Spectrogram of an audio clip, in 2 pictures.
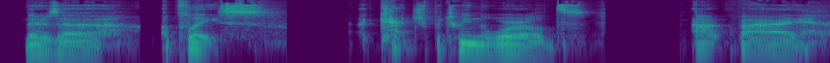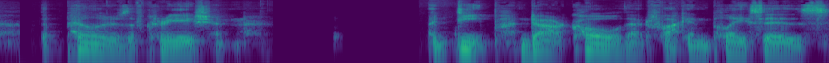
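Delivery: hushed voice, just audible. A character looks at the group and tells them of a place, hushed voice. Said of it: "in a loud enough voice that people can hear him, but quiet enough that people kind of have to lean in".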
